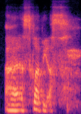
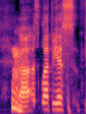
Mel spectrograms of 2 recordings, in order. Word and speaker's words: Asclepius: There you found a local priest of, and I can never get it right. – Asclepius. – Thank you. Asclepius, the god of healing.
